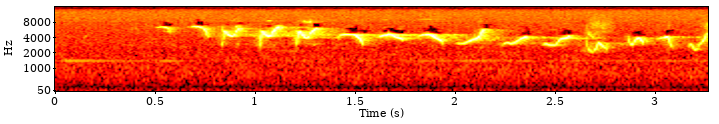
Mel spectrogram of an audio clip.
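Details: A Willow Warbler's sweet, liquid song of about fifteen soft notes slides gently down the scale over nearly three seconds, running out of steam at the end without a final flourish; a dawn chorus example in Ireland, May.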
